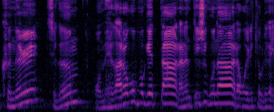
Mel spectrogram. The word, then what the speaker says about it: 오메가: 한 허근을 오메가라 할 때, 자 이렇게 부를 때 W가 아니고 오메가라고 읽으면 됩니다.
